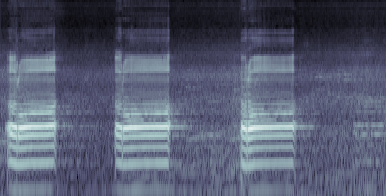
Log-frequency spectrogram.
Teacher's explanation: را کا مخرج زبان کا کنارہ اور کچھ زبان کی پشت اور اوپر کے دونوں دانتوں کے مسوڑے سے را ادا ہوتا ہے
